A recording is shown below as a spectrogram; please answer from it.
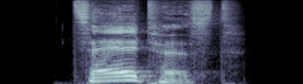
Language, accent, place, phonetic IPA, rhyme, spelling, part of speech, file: German, Germany, Berlin, [ˈt͡sɛːltəst], -ɛːltəst, zähltest, verb, De-zähltest.ogg
- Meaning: inflection of zählen: 1. second-person singular preterite 2. second-person singular subjunctive II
